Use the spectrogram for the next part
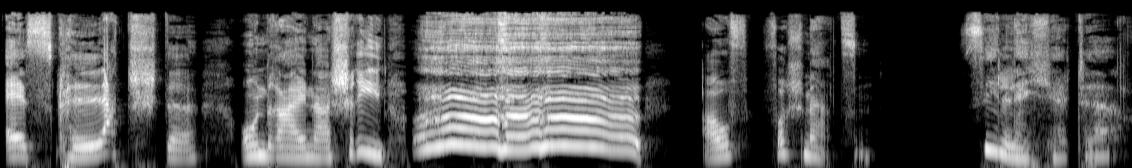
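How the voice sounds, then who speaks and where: Slow, dry-voiced woman reading a story. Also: medium pitch, no room sound. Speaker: story reader.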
